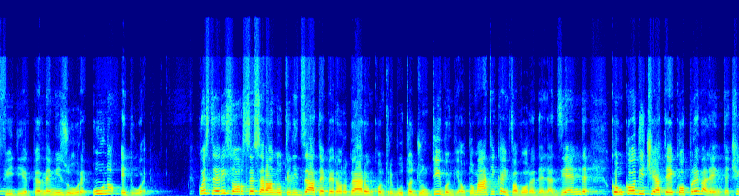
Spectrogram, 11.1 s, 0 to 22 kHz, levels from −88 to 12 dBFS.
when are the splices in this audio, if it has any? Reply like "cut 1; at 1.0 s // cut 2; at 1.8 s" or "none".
cut 1; at 2.8 s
